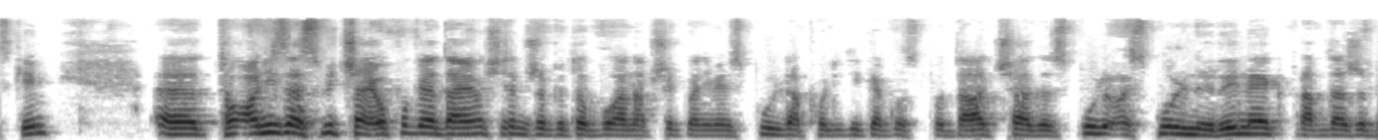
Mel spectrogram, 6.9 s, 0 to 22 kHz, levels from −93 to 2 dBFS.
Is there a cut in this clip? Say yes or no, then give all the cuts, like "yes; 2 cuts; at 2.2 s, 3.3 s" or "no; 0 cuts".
yes; 1 cut; at 2.5 s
